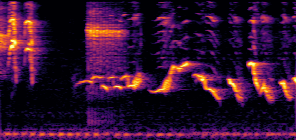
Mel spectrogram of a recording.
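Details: White-rumped shama song: a brief burst of high notes and a hiss, then a flowing run of varied slurred whistles, rising and falling phrases repeated quickly, over a low indoor hum.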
